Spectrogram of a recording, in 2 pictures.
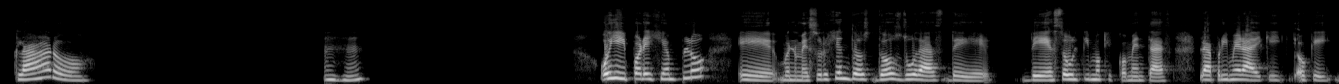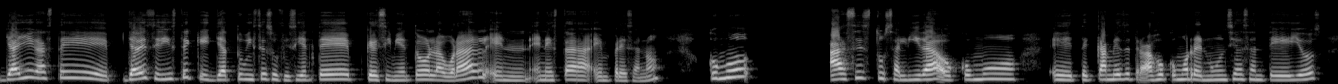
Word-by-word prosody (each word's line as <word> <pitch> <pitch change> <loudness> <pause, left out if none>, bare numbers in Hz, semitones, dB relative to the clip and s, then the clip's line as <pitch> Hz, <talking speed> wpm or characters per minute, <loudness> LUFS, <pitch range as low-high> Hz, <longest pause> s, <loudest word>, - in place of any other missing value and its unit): Claro. 230 - +2 2.3
Ujú. 215 +1 -4 2.4
Oye, 280 +4 +8
y, 270 - +4
por 255 -1 +2
ejemplo, 250 +8 0 0.3
eh, 195 -5 0
bueno, 200 -2 -3
me 185 - -1
surgen 235 +6 0
2 235 -2 +2
2 230 +1 +4
dudas 210 -3 +3
de 175 -4 -4 0.2
de 195 +1 +3
eso 200 +4 +3
último 225 -1 -1
que 215 -2 -16
comentas. 180 -2 -2 0.3
La 215 -1 +4
primera 220 0 +3
de 190 0 -4
que: 200 0 -12
"Okey, 200 -1 -4
ya 235 +5 +4
llegaste 290 -6 -2
ya 230 +4 +4
decidiste 260 +2 -1
que 225 -10 -5
ya 210 0 +1
tuviste 240 +1 -4
suficiente 225 +2 -1
crecimiento 205 +1 0
laboral 210 - +2
en 190 -2 -5
en 200 - -6
esta 200 +1 0
empresa", 180 -3 -6
¿no? 265 - -8 0.4
¿Cómo 330 +6 +1 0.7
haces 250 +7 +3
tu 280 -1 -5
salida 220 0 +3
o 200 0 -5
cómo, 240 +2 -1 0.3
eh, 210 -2 -2
te 200 0 -6
cambias 225 +2 +2
de 245 - -4
trabajo? 230 +1 +1
¿Cómo 230 +1 0
renuncias 215 +2 -3
ante 210 -2 -5
ellos, 230 +6 -2
220 Hz, 120 wpm, -21 LUFS, 200-245 Hz, 2.4 s, Oye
